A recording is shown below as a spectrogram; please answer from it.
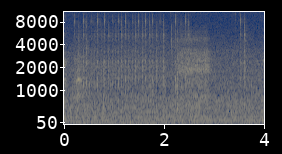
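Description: Computer keyboard clicking in a fast, even run, as photos are stepped through one after another. The clicks stop about three seconds in.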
